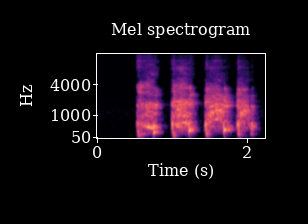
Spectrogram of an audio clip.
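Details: Adult confined to a room with influenza A, coughing repeatedly while talking; cough.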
